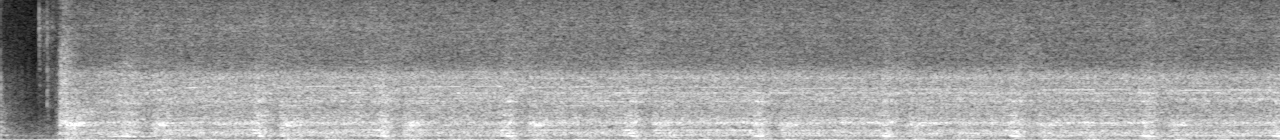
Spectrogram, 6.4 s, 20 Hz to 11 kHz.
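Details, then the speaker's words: High-mileage supercharged S62 V8 BMW E39 M5 compression test, cylinder reading 175 psi: steady, even, strong cranking about 1.5 beats per second; normal cranking compression. "So that was 10 just there. Battery's just leading it that little bit longer. It does definitely take faster."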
